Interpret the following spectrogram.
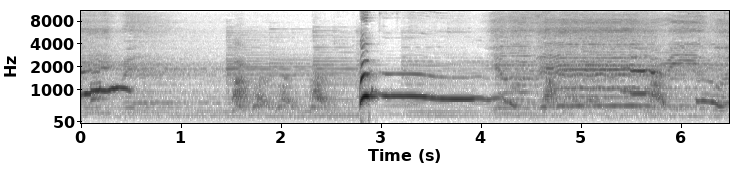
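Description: Shih Tzu howling along to a song playing in the room: a held howl trails off and rises in the first half second, then a second long howl starts sharply about three seconds in, holds one pitch for over a second and drops at the end. The song's music fills the gaps.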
